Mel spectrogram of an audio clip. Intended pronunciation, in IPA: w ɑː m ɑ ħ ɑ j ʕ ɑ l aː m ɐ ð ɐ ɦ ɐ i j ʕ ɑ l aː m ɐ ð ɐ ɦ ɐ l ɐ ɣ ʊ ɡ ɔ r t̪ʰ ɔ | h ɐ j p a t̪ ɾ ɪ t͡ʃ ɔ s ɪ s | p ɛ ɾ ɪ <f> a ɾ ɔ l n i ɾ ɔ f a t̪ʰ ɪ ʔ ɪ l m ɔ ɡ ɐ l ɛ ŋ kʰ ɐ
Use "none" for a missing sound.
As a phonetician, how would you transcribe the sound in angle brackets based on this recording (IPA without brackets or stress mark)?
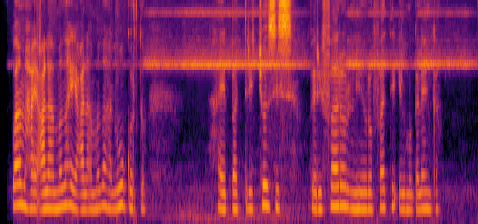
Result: f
